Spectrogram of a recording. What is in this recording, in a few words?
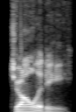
"jollity", American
